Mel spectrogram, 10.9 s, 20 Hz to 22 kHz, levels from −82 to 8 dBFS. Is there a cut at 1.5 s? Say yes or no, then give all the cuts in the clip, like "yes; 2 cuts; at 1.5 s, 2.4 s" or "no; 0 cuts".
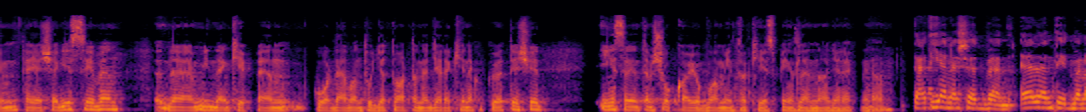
yes; 1 cut; at 1.5 s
